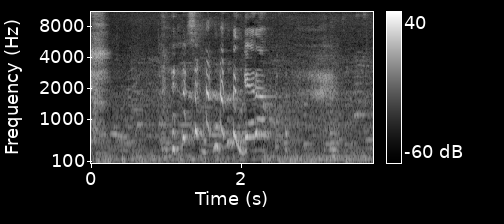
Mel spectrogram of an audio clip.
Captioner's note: laughs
